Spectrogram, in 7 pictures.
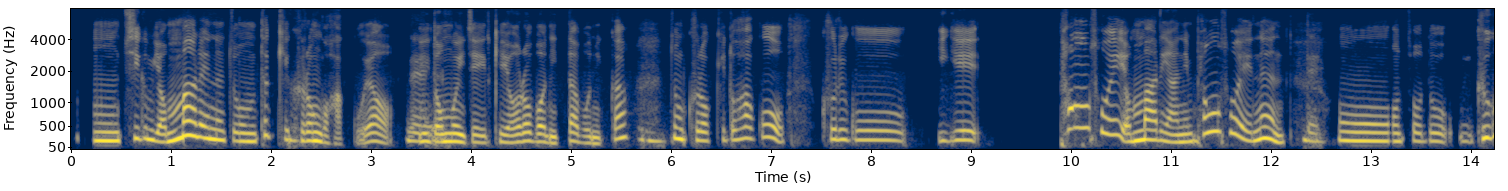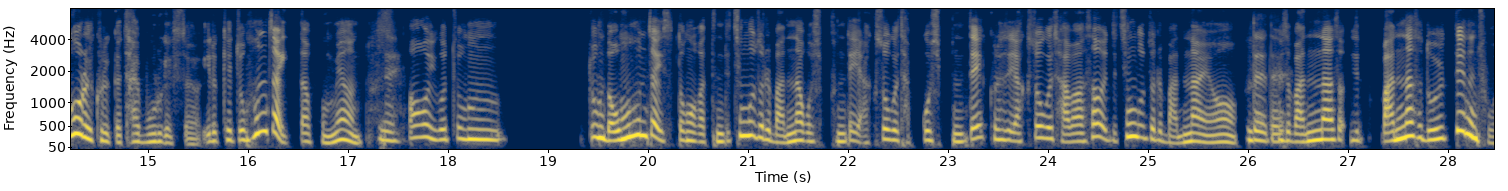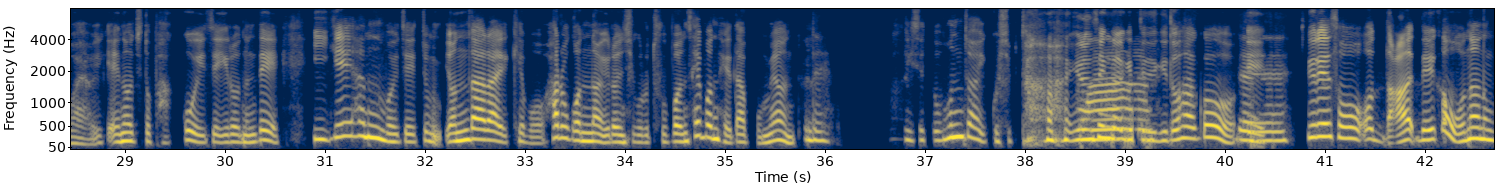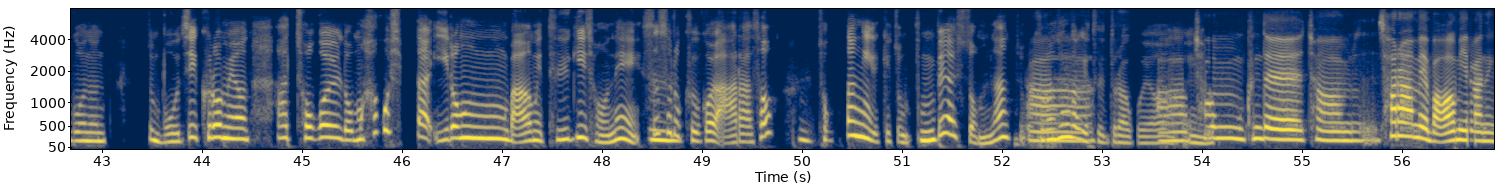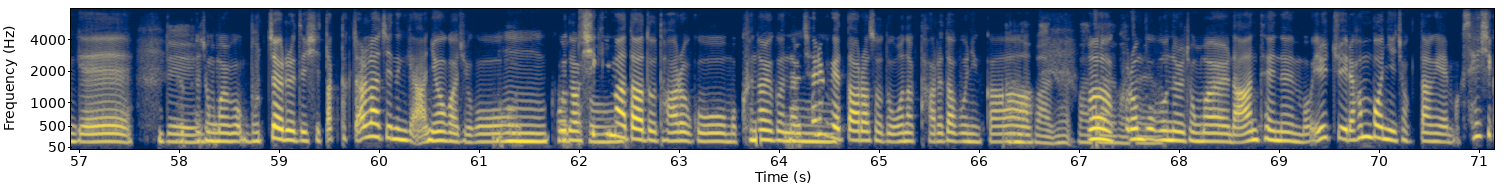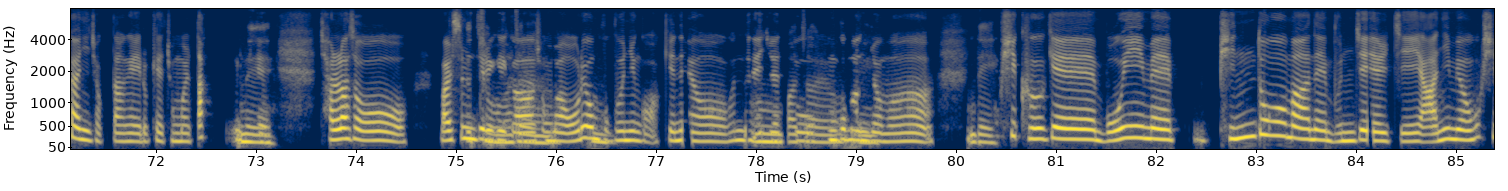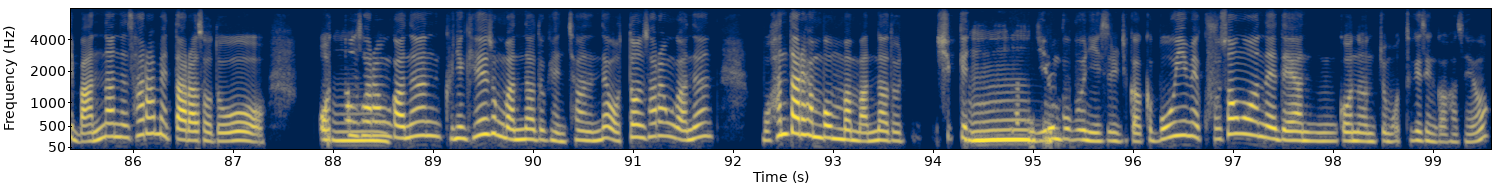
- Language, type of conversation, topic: Korean, advice, 사람들과 어울리는 시간과 혼자 있는 시간의 균형을 어떻게 맞추면 좋을까요?
- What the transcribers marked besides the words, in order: other background noise; teeth sucking; laughing while speaking: "싶다.'"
